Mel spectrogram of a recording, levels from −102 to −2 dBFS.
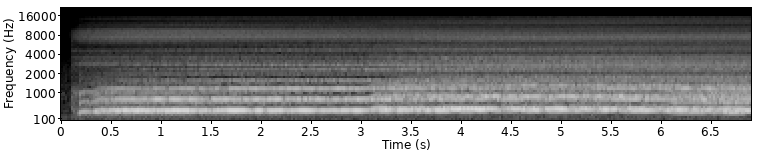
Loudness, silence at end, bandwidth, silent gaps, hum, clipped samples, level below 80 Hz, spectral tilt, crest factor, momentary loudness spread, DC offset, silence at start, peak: -25 LUFS; 0 s; 10.5 kHz; none; none; under 0.1%; -74 dBFS; -3 dB/octave; 12 dB; 4 LU; under 0.1%; 0.15 s; -14 dBFS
